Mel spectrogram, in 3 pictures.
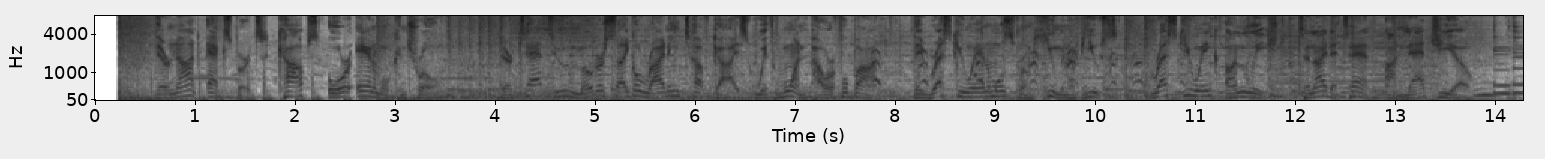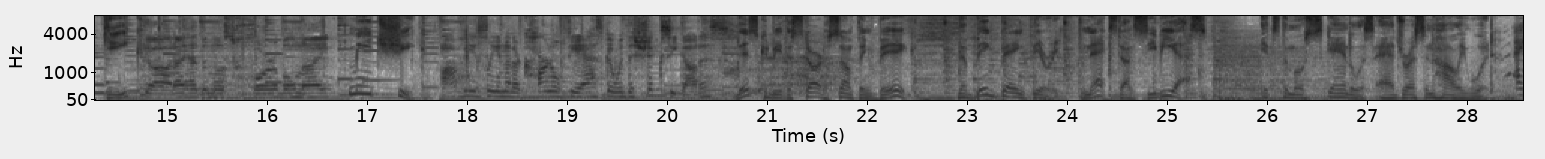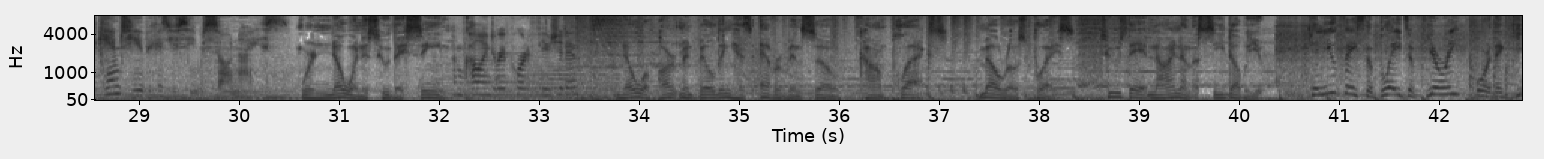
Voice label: Male, promos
